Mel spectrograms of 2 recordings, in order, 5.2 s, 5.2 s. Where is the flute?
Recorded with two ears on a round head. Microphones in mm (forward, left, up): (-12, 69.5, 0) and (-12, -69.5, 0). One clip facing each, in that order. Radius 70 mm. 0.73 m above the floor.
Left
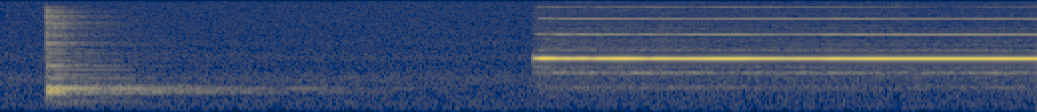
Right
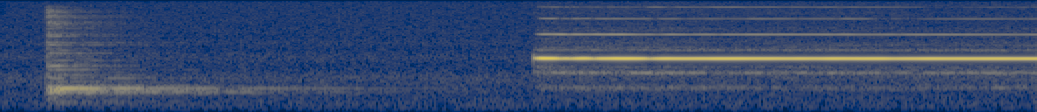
40° left (ahead or behind), 2 m.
